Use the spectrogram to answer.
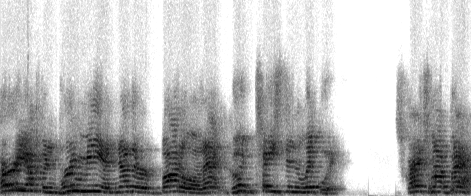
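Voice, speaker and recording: A high-pitched, put-on character voice moves at a fairly slow pace. A slight echo can be heard. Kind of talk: commanding. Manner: mean, gruff.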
